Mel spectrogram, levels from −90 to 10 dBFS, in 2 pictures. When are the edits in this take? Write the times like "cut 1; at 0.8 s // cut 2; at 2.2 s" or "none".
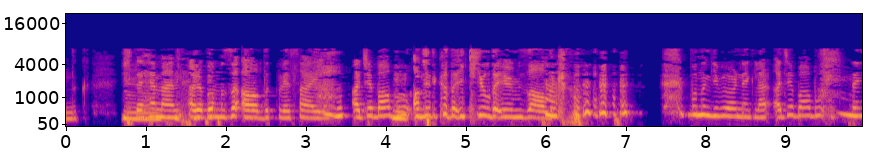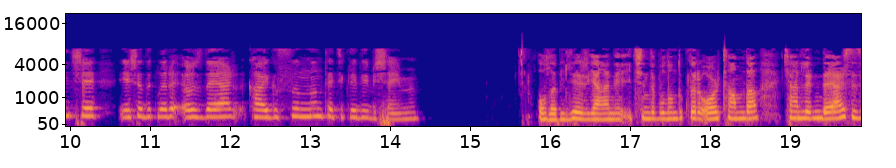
none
